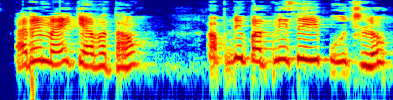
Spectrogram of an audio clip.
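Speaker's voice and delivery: usual speaking voice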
